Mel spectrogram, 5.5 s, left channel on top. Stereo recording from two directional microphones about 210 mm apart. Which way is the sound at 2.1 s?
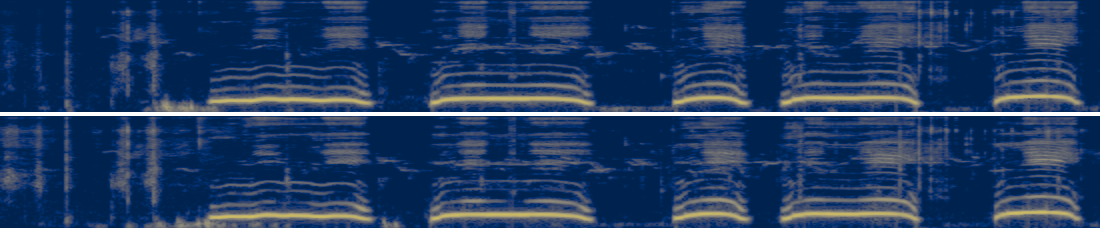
5° left (ahead or behind).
